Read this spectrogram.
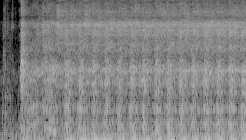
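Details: Mahindra Scorpio: starter turns the engine over with an even, quick chugging rhythm but it never fires or catches; crank-no-start condition.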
